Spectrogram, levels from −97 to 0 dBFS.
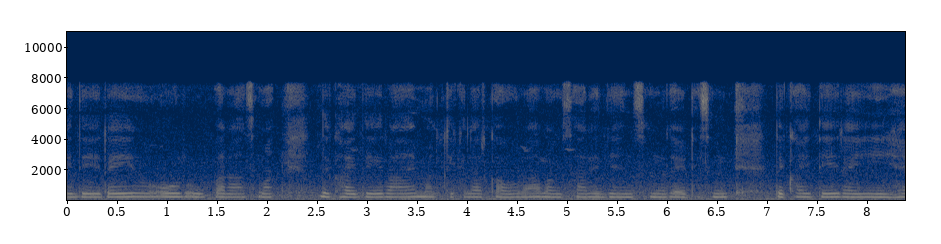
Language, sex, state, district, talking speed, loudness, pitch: Hindi, female, Uttar Pradesh, Budaun, 180 wpm, -50 LUFS, 210 Hz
